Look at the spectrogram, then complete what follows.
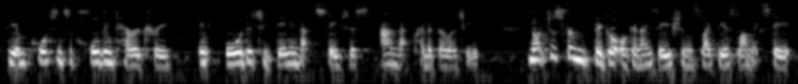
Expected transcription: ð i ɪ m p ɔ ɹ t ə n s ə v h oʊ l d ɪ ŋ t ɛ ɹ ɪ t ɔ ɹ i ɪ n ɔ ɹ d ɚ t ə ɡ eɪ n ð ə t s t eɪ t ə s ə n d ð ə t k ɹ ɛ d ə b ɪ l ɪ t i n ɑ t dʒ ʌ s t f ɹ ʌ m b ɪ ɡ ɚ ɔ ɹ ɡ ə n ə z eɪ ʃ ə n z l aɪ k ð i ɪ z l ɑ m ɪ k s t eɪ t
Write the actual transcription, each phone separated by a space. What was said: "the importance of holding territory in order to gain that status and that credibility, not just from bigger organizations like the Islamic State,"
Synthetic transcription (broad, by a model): ð i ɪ m p ɔ ɹ t n s ə v h oʊ l d ɪ ŋ t ɛ ɹ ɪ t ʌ ɹ i ɪ n ɔ ɹ d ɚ t ə ɡ eɪ n ð ə t s t eɪ t ə s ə n ð ə t k ɹ ɛ d ə b ɪ l ɪ t i n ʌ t dʒ ʌ s t f ɹ ʌ m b ɪ ɡ ɚ ɔ ɹ ɡ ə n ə z eɪ ʃ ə n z l aɪ k ð i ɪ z l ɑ m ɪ k s t eɪ t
